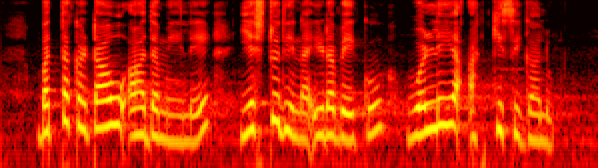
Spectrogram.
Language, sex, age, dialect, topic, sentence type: Kannada, female, 51-55, Coastal/Dakshin, agriculture, question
